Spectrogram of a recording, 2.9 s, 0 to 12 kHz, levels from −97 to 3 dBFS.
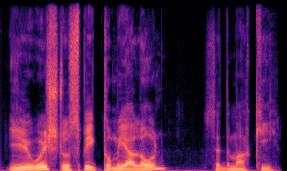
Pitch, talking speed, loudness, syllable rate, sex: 120 Hz, 210 wpm, -15 LUFS, 5.6 syllables/s, male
